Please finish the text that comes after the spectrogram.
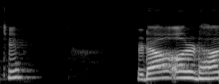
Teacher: ड और ढ ध्वनियों के विषय में कौन सा कथन शुद्ध है यह मूर्धन्य उत्क्षिप्त ध्वनियां है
